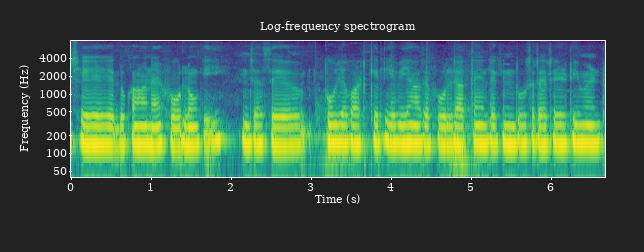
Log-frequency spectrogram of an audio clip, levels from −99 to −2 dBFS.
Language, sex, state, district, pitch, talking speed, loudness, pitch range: Hindi, male, Uttar Pradesh, Muzaffarnagar, 150 Hz, 180 wpm, -12 LUFS, 145-150 Hz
